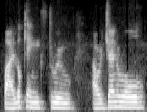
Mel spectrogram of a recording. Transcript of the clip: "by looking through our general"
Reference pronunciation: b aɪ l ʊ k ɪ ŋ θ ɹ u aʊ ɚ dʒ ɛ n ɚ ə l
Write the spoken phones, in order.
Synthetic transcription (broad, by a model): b aɪ l ʊ k ɪ ŋ θ ɹ u aʊ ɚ dʒ ɛ n ɚ ə l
